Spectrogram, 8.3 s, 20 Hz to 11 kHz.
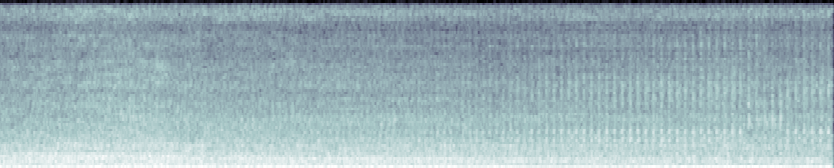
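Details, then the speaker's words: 1950 Pontiac Silver Streak, sat almost 40 years, first start after priming because the accelerator pump isn't working; still needs water. Rough uneven idle with light tapping; cause not identified. "It's tapping a little bit. It's tapping a little bit."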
